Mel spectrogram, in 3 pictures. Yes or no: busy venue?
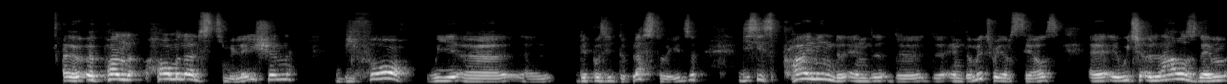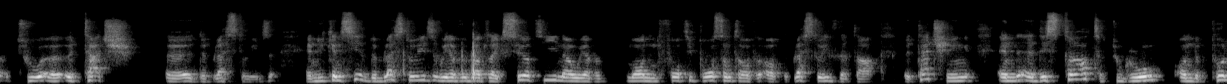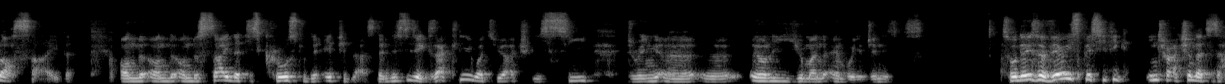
no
